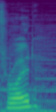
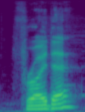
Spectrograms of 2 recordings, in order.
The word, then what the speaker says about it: Freud: Freud shot and Freud. Remember Eu in German is pronounced oi.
